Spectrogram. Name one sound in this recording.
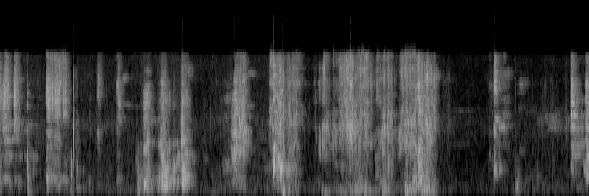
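Metal pots clink and clatter.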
